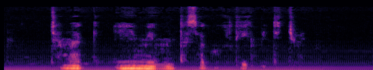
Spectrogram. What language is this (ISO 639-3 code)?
mon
